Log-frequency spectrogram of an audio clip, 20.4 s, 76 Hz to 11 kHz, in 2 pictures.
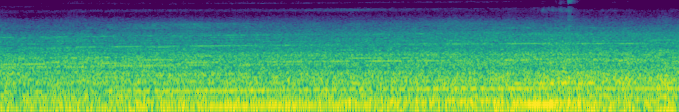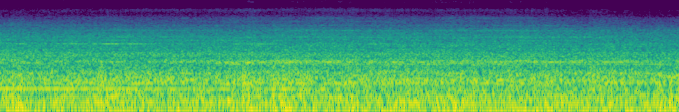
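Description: Tokyu 5000 series electric commuter train heard from inside a passenger car running at speed: a steady rumble of wheels on rail with a low steady hum, swelling slightly about eight seconds in.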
